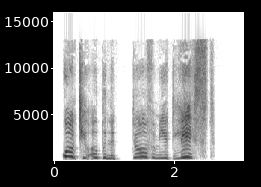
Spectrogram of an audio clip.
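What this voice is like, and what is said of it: Pleading, beseeching voice. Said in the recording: “in a beseeching voice”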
